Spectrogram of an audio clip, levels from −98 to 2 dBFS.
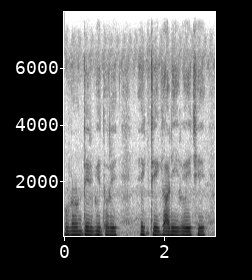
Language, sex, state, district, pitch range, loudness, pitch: Bengali, male, West Bengal, Alipurduar, 125-135 Hz, -14 LUFS, 130 Hz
